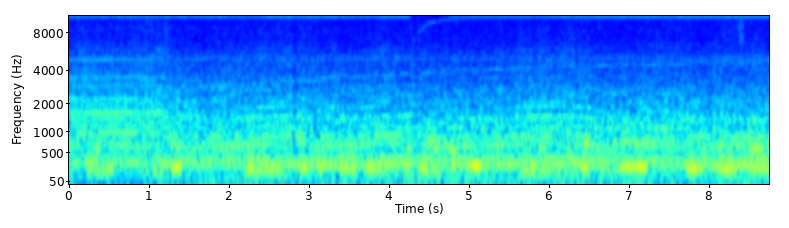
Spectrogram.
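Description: Engine of an F1 race car in the F1 2014 video game at the Australian GP, a steady loud droning whine with shifting pitch through a corner, continuous and near.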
